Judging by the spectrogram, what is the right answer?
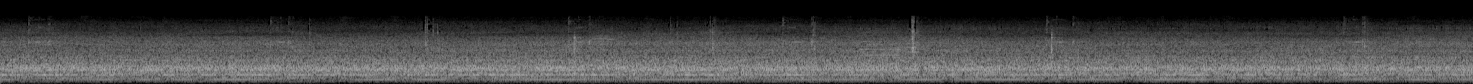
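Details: Steady hum with faint sparse clicks of pulses firing, normal operating sound of a 1064nm long-pulse Nd:YAG laser during hair removal.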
